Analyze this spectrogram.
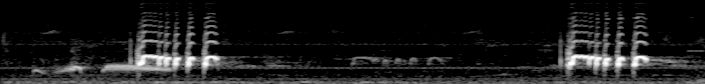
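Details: Energetic local Javanese zebra dove: a short rising lead-in, then a rapid string of rolling coos, repeated once about three seconds later, with faint distant cooing and a background hum.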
